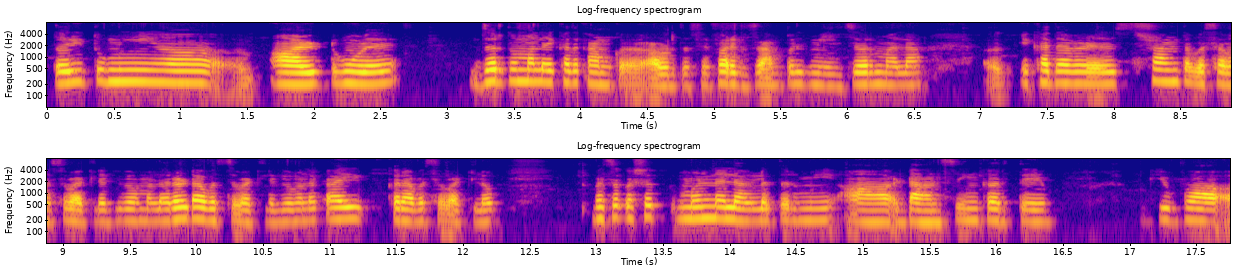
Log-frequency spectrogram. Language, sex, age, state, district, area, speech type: Marathi, female, 18-30, Maharashtra, Nashik, urban, spontaneous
